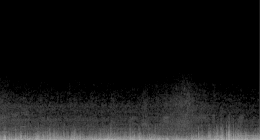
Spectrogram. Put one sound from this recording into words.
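Wind buffets a microphone on a moving motorcycle.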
